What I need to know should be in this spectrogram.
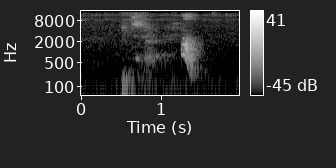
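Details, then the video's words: Five-day-old Labrador Retriever puppies from Belle's litter of eight, five males and three females, born October 15, 2023, on a live puppy cam; a brief soft rustle, then one short high squeaky whimper sliding downward, against a quiet background. "5 Day Old Labrador Puppies"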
